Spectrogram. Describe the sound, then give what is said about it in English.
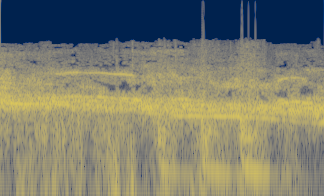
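A crowd in the American Legion Auditorium in Winter, South Dakota, roars a welcome: a loud, sustained wash of massed voices and cheering holds steady throughout. “And here's a roar of welcome from the pheasant hunting paradise of the USA, Winter, South Dakota.”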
